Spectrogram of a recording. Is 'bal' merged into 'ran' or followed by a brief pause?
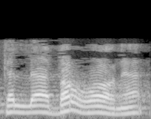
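merged. No pause; the l merges into a doubled r. "في حالة الإدراج تقول"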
